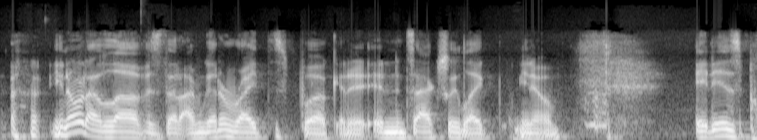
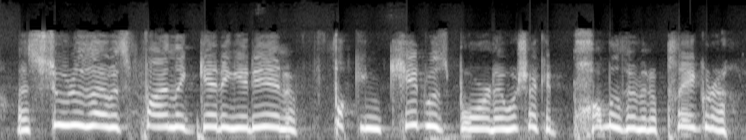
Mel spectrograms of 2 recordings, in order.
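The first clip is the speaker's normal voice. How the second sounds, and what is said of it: Imitates another person's voice. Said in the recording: “that's a really great impression”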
